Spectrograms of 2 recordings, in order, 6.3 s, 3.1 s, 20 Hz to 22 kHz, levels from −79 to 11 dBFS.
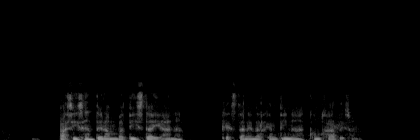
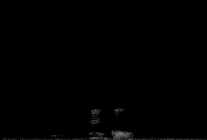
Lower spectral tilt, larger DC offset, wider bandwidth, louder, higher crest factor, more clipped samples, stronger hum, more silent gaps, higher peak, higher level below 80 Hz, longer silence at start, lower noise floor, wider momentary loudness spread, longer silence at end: about the same, -6 dB/octave vs -5.5 dB/octave; neither; second, 9.4 kHz vs 16 kHz; first, -36 LUFS vs -46 LUFS; about the same, 18 dB vs 22 dB; neither; neither; first, 2.95-3.33 s vs none; first, -18 dBFS vs -28 dBFS; about the same, -78 dBFS vs -82 dBFS; first, 0.9 s vs 0.05 s; about the same, -71 dBFS vs -70 dBFS; second, 14 LU vs 26 LU; first, 0.95 s vs 0.1 s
